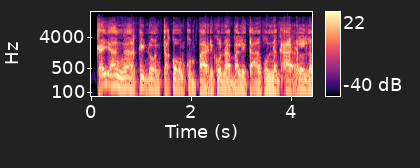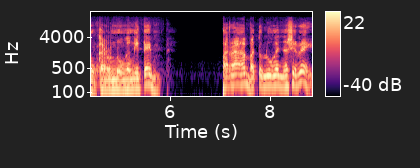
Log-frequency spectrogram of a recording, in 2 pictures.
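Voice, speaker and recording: Gravelly, concerned father. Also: on the low side, a little slow, darkish tone, exaggerated voice. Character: concerned middle-aged father, protective. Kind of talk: horror audio drama acting.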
